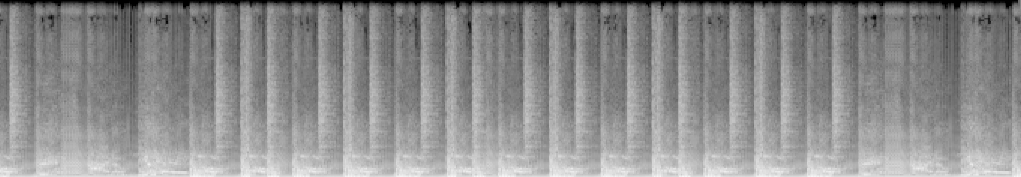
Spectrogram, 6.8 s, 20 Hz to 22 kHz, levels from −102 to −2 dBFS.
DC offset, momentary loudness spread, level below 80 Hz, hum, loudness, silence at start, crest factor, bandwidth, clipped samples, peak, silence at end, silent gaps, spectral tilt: under 0.1%; 3 LU; -14 dBFS; none; -10 LUFS; 0 s; 10 dB; over 20 kHz; 0.3%; 0 dBFS; 0 s; none; -4.5 dB/octave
